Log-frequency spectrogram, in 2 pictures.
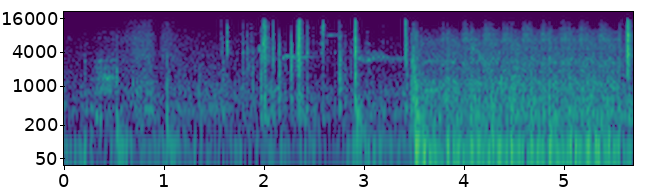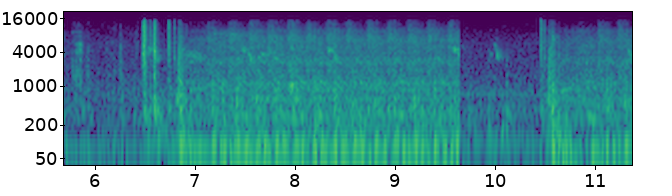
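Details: Volvo S40 with Holset HX40 turbo on new Speeduino ECU: long steady cranking with a low chug that never catches; ECU reads no engine speed though fuel smelled; crank sensor polarity found reversed, timing out.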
